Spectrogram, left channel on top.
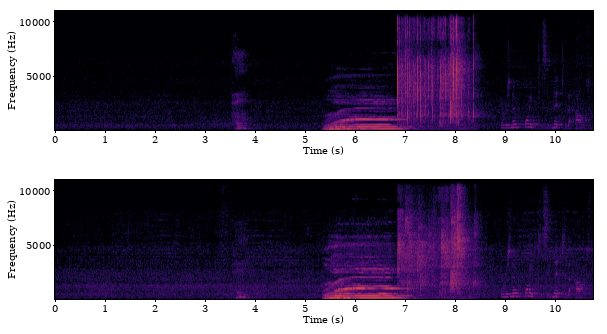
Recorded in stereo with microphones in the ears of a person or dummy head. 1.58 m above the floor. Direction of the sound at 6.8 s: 65° left (ahead or behind).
